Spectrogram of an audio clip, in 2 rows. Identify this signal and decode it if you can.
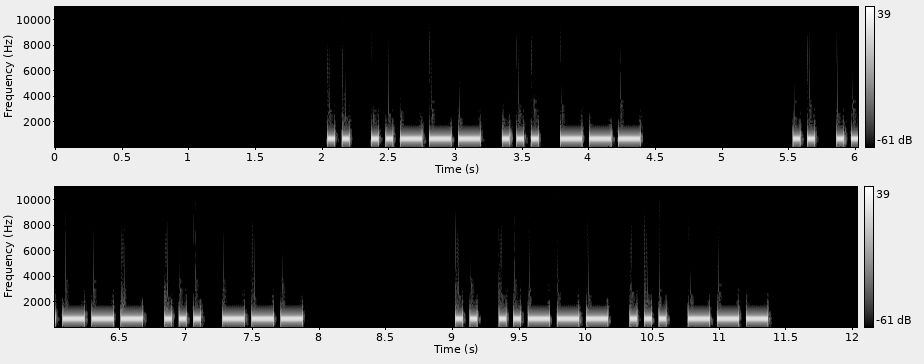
Morse code, heard as a keyed tone, about 22 wpm, 700 Hz. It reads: I2SO I2SO I2SO
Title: DXCC-100 Call Signs - 4 Characters - Repeated 3x - 22wpm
